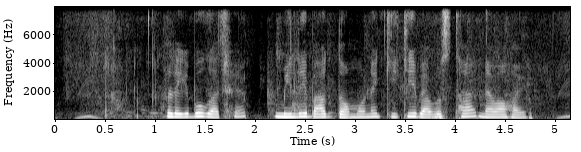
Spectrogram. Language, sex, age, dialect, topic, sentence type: Bengali, female, 18-24, Rajbangshi, agriculture, question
